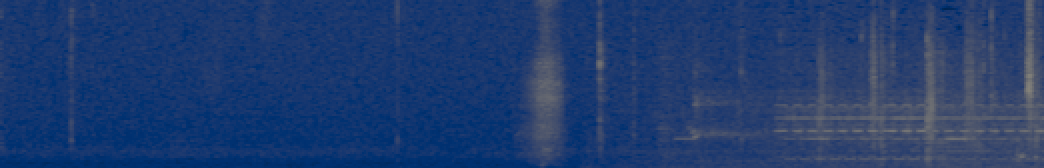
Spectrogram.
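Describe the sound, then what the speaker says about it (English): A telephone rings in the video game Vampire the Masquerade: Bloodlines, its electronic tone rising faintly out of quiet background hiss in the last few seconds. "Phone ringing."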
